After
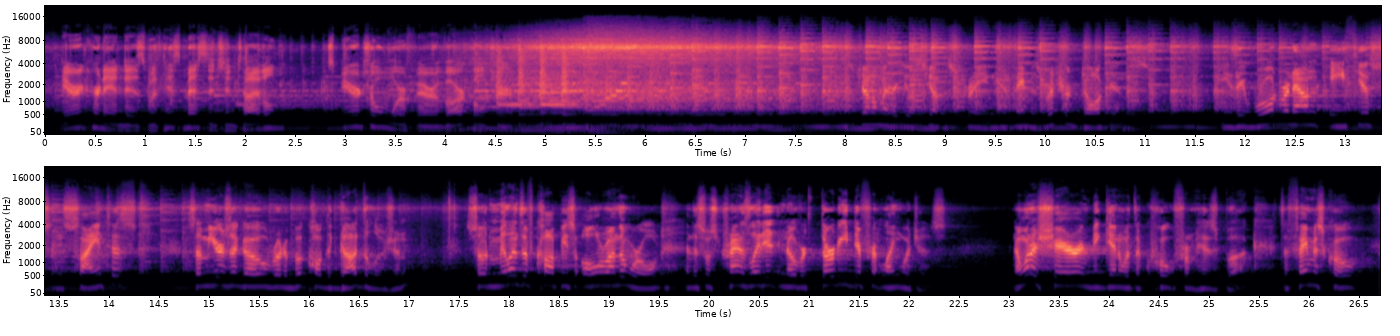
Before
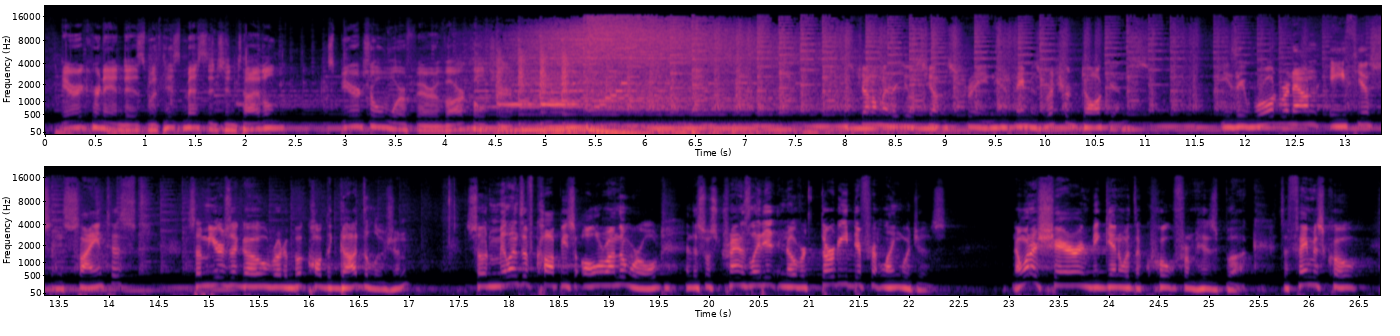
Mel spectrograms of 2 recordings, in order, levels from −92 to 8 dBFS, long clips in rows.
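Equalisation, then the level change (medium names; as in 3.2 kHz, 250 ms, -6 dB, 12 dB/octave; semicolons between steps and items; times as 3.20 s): resonant high-pass 1.5 kHz, resonance Q 2.7; resonant low-pass 6.7 kHz, resonance Q 14; +3.0 dB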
